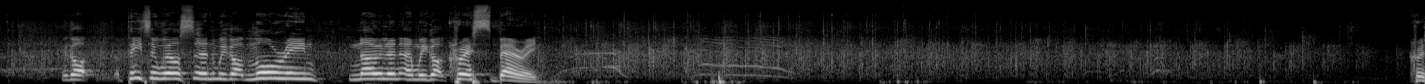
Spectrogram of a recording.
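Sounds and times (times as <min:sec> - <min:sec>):
audience applause for panel: 0:00.0 - 0:14.2
speech: 0:00.6 - 0:05.5
people whooping: 0:05.6 - 0:08.1, 0:11.4 - 0:11.8.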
